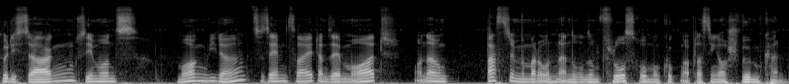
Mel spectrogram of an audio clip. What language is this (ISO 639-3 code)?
deu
